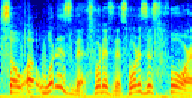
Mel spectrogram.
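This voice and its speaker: A man talks at a moderate pace. Faint music plays in the background, and the sound is dry with no echo. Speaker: presenter. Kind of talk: casual walkaround commentary. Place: open country. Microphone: lapel.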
